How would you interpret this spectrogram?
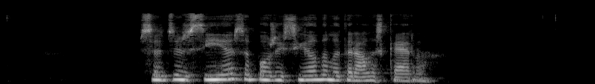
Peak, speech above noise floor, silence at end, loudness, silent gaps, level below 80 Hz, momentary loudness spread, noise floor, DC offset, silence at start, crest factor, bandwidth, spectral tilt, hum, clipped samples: -8 dBFS; 56 dB; 1.65 s; -22 LUFS; none; -70 dBFS; 12 LU; -78 dBFS; under 0.1%; 1.4 s; 16 dB; 11.5 kHz; -4.5 dB/octave; none; under 0.1%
